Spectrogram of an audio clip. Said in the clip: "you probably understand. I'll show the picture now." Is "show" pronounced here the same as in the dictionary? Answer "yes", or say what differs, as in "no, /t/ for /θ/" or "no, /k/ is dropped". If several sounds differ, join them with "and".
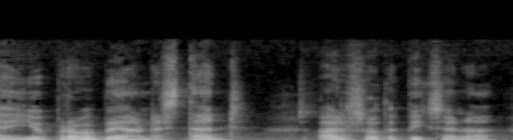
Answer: no, /s/ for /ʃ/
